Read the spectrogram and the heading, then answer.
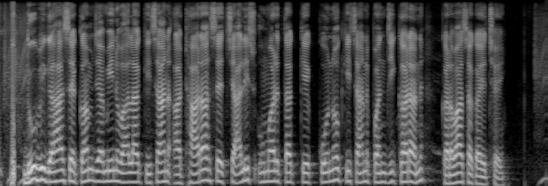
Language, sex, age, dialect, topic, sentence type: Magahi, male, 18-24, Western, agriculture, statement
